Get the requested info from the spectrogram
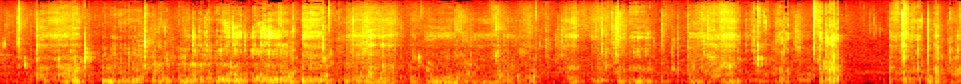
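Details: A male English Bulldog gulps his dinner with loud snorting, grunting breaths and wet chomping.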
